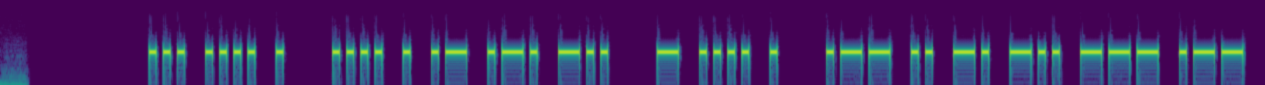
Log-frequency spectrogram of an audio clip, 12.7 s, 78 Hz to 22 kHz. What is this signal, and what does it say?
Morse code, heard as a keyed tone, about 17 wpm, 700 Hz. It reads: SHE HEARD THE WINDOW
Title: Sentences from Top 1600 Words 17wpm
